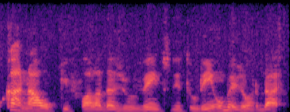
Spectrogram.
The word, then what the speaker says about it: Juventus: Pronuncia-se com I. A letra J não existe na gramática italiana, é uma letra do piemonte, da língua piemontesa.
